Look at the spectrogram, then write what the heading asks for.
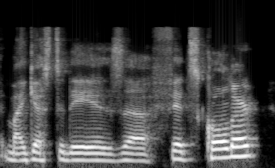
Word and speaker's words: Fitz Koehler: guest today is uh fitzcler I hope I'm pronouncing your name right you are you are thanks so uh she's uh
